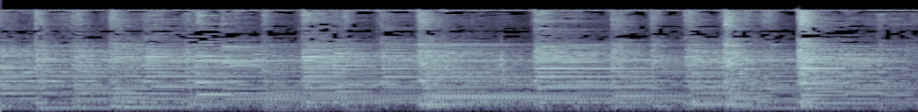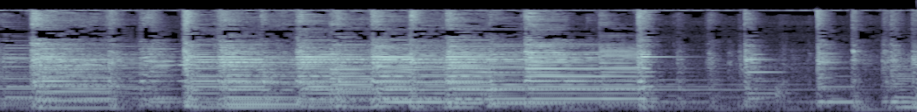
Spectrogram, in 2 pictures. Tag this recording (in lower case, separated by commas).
musical instrument, guitar, acoustic guitar, plucked string instrument, music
